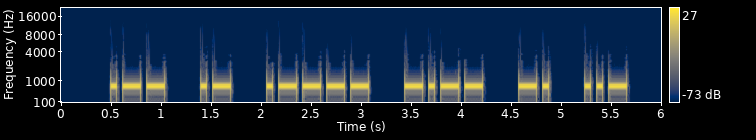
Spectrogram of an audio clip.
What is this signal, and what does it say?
Morse code, heard as a keyed tone, about 20 wpm, spaced as for 15 wpm, 700 Hz. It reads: WA1YNU
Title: 179 Lesson 29g - Slash - Call Signs 20wpm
